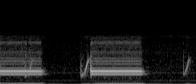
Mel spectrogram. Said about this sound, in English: Oh, a line busy.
